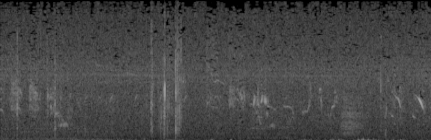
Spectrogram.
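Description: Small birds chirping faintly over low background noise, with short high chirps a few times around the middle and several more near the end.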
